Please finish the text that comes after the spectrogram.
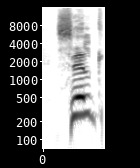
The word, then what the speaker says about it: Silke: Now, I'm going to pronounce her name wrong, am I? Because her name is Silke, is it? Silke, yeah, hello.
